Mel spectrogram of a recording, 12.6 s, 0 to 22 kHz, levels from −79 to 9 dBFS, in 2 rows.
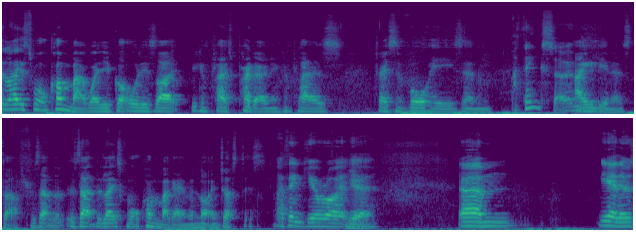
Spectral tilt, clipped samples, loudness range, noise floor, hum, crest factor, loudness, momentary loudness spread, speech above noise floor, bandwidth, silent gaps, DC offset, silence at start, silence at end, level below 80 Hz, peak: -5.5 dB/octave; under 0.1%; 5 LU; -49 dBFS; none; 20 dB; -30 LUFS; 14 LU; 20 dB; 16.5 kHz; none; under 0.1%; 0 s; 0 s; -44 dBFS; -10 dBFS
